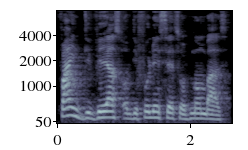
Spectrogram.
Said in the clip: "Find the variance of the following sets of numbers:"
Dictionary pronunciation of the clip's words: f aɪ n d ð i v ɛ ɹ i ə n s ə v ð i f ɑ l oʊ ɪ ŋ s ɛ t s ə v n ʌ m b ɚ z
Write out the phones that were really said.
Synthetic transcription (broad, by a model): f aɪ n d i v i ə s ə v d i f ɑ l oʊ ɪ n s ɛ t s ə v n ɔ m b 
